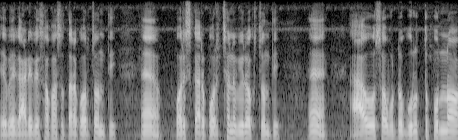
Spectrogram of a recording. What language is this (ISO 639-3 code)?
ori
